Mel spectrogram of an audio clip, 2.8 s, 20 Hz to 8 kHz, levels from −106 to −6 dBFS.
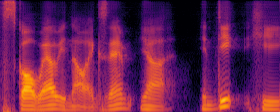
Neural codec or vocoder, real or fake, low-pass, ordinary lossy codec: codec, 16 kHz, about 1 kbps, DyCAST, with the encoder's durations; fake; none; none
